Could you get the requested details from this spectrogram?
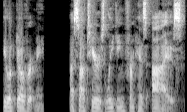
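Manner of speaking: usual speaking voice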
